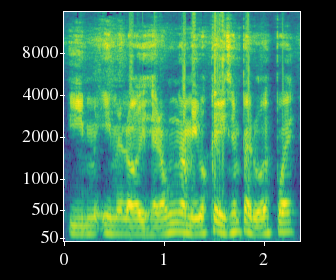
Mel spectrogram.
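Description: A young Venezuelan man chatting casually on a podcast, telling lively stories and acting out his own past lines. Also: mid-range voice, fast. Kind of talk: casual chat. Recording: noisy background.

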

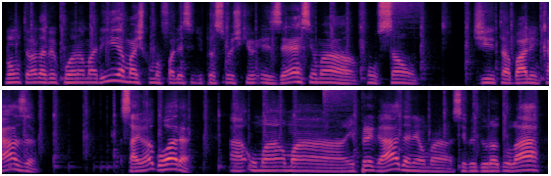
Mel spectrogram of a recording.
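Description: A man's voice: a little high, a little fast, darkish tone, soft background music. A man co-hosting a casual chat show, talking in an emphatic, indignant, slangy way.

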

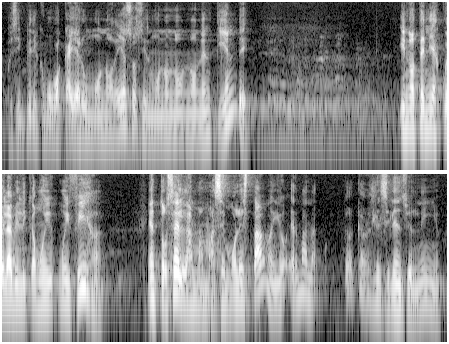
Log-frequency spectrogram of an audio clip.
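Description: A male pastor preaching a storytelling sermon, swinging from loud exclamations to low asides. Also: brisk.

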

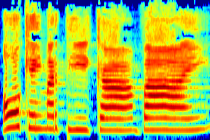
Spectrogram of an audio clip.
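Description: A woman imitating a pushy female recruiter in a coaxing, drawn-out sing-song voice. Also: high voice, level tone, a bit bright, heavily acted. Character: pushy, sugary woman recruiter who keeps calling. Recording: echoey hall.

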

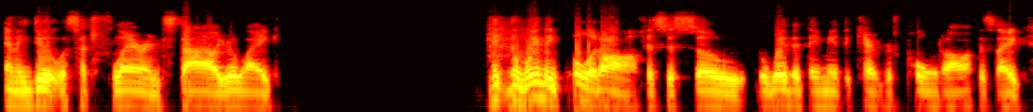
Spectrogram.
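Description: A man's voice: on the low side, dark tone, dry recording, muffled recording. Stammering man moderating a casual chat. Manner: rambling, stammering restarts, laughs often. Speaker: podcast moderator. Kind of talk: casual chat about anime awards.

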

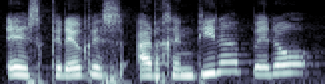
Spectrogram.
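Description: A woman in casual chat, telling a story in an animated, gossipy way with many fillers. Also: on the high side, normal speed.

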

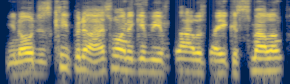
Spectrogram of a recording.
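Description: A man's voice: a little high, fairly even intonation, quick pace, fairly bright tone. A man chatting casually in a slangy, emphatic way, repeating his phrases, over lo-fi call audio. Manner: slangy, emphatic, repetitive praise. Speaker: music artist guest. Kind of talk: casual chat.

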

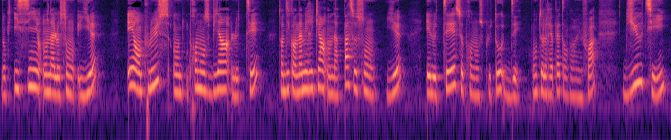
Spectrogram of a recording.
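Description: A woman at a middling pitch runs a language lesson. She explains in a clear, measured way and slows down to demonstrate each example word. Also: a little mellow. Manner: clear and measured, slowing down to model words. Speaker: language teacher.

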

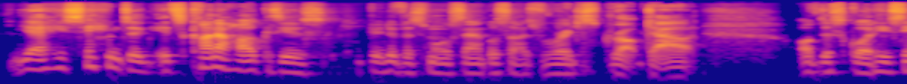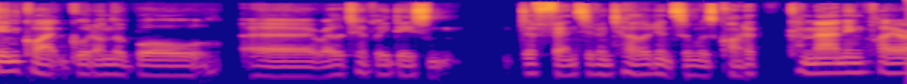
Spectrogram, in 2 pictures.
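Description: A man co-hosting a casual sports podcast, relaxed and offhand. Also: fairly low pitch. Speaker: podcast co-host.

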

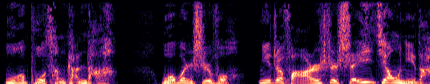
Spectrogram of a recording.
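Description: A cocky, hot-tempered male monkey from a storybook, whose voice leaps up into shrill yelps when he is hurt, as a man acts him out. His lines swoop widely and sound husky and dry. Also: sing-song, moderate pace, fairly bright tone, dry recording, full character voice. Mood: brash. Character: brash quick-tempered monkey disciple, male.

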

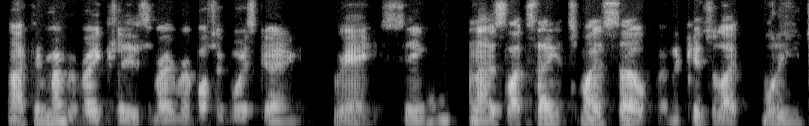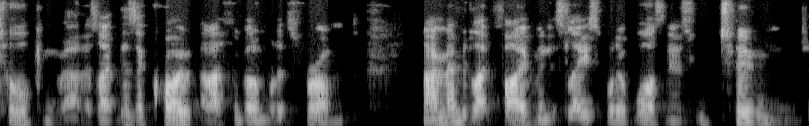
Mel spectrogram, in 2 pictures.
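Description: A man's voice: mid-range voice, no echo, muffled recording. A man co-hosting a casual podcast chat, telling stories with acted-out quotes and frequent laughs. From Britain. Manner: animated storyteller, acts out quotes, laughs often. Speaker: podcast co-host.

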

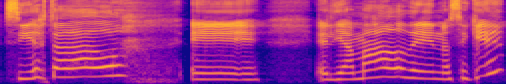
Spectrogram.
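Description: A young woman with a Chilean accent giving a casual, slangy youth sermon, animated and laughing often. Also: high-pitched, unhurried, no echo, studio quality. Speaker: youth preacher.

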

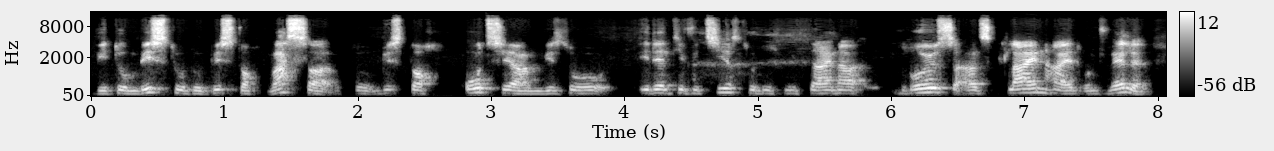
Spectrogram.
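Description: A man's voice: mid-range voice, moderate pace, hardly any pauses, breathy edge, natural voice, rough recording. A man voicing a chiding, impatient seagull in a spoken parable. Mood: scolding. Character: scolding seagull, impatient, wise.

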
